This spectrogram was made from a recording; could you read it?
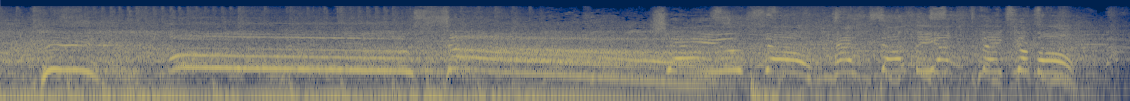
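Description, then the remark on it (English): A big wrestling crowd cheers loudly and steadily after Jey Uso pins Roman Reigns, many voices yelling and whooping together in long rising and falling swells, breaking into choppier bursts of shouts near the end. “what was the crowd feeling like during this match?”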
